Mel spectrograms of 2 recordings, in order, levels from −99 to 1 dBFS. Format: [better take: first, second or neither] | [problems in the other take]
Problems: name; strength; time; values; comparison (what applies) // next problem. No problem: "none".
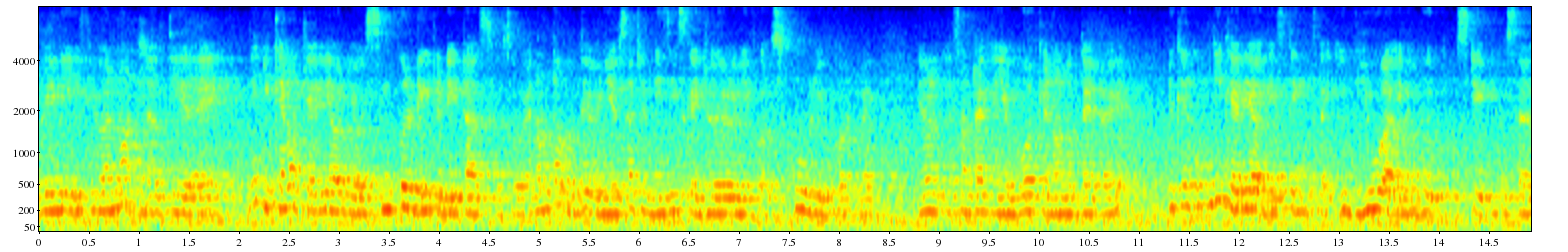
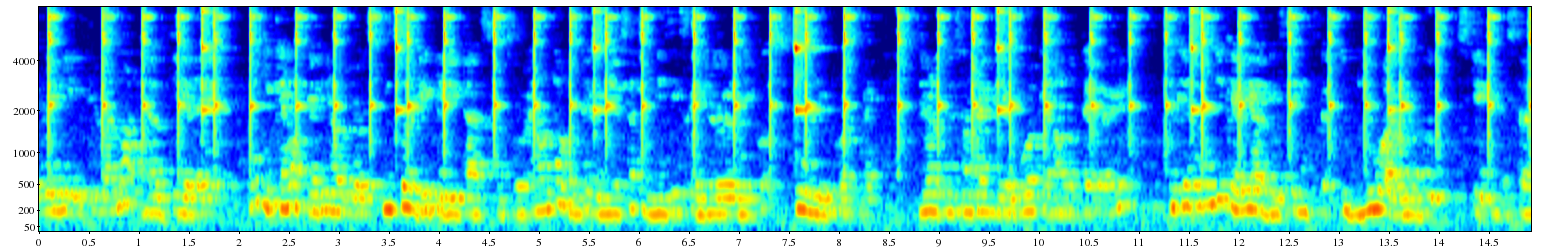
first | noise reduction (classical method WPE with log-MMSE)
